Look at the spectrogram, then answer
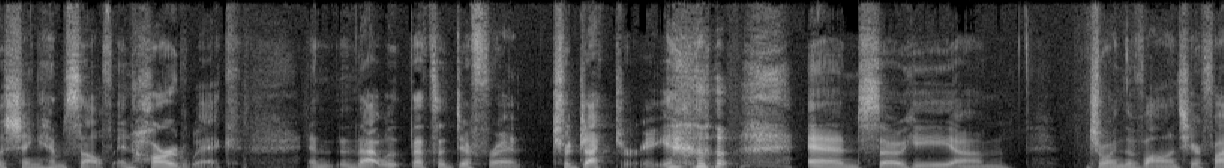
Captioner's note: laughs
